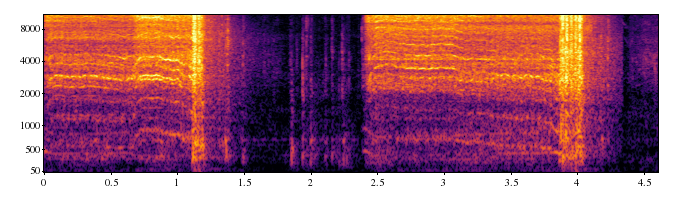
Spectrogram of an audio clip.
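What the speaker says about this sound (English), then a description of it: "I'm using power tools for efficiency." A cordless power drill runs in short bursts while fastening a battery hold-down on a Yamaha golf cart, whirring spins with a sharp burst of tightening at the end of each, separated by clicks and handling noises.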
